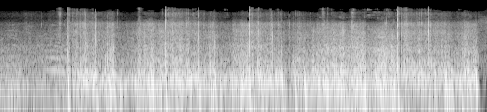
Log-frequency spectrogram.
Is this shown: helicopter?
no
